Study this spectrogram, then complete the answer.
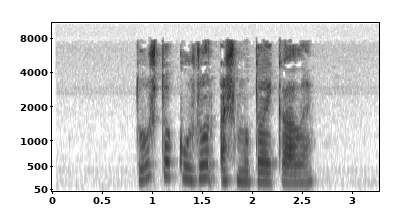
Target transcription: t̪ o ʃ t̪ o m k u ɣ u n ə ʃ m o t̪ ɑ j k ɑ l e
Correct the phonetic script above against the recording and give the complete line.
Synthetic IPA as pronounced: t̪ u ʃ t̪ o k u ʒ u n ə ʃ m u t̪ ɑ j k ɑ l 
